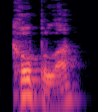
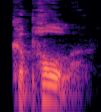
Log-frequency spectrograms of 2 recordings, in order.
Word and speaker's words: Coppola: They pronounce their name Coppola. We pronounce it Coppola. Both are correct because it's actually a very common last name. There's actually a third pronunciation for this last name.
